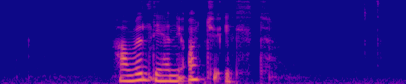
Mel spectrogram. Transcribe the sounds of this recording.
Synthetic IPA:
hɑnʋɪld̪iɦɛnːiʔɔn̥t͡ɕəʔɪɬt̪

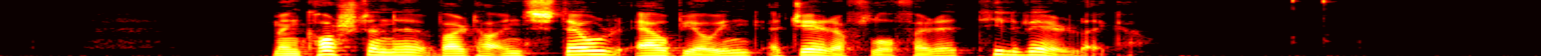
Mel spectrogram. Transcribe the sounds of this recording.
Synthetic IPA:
mɛnkʰɔʃt̪ənəvaːɹt̪ʰɑːɔʏnst̪œwɹawbjœwɪŋɡa̰d͡ʒeːɹafloːfɛɹət̪ʰɪlʋeːɹlʔœ̰ʏkʰḁ

